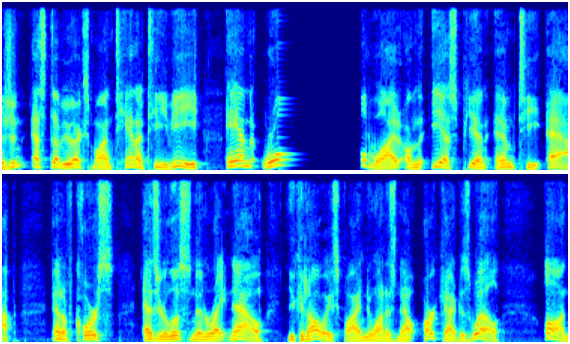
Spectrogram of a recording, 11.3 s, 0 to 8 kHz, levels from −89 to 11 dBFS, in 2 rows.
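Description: From 2.76 to 3.60 s the speech halts in a call audio freeze: the last sound trails off as a fading buzz or hiss, then about 0.57 s of silence. Delayed packets likely emptied the jitter buffer. Unlike a dropout, the speech resumes where it stopped, with nothing missing, only 0.82 s of added delay.

After "you can always find", from 9.34 to 10.57 s, a jitter buffer speed-up plays the speech at 123% speed, trimming roughly a third of a second. It recurs at 10.99 to 11.32 s at 143% speed, removing roughly 150 ms. Pitch stays unchanged, which separates it from a faster playback rate. The speech sounds hurried. Through the G.722 call path, nothing above 8 kHz is heard.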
